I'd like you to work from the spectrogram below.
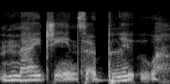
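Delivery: seductive, sultry, sexy delivery. Describing how a woman says her line, imitating a sexy voice. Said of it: "she says it in like this like sexy voice".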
